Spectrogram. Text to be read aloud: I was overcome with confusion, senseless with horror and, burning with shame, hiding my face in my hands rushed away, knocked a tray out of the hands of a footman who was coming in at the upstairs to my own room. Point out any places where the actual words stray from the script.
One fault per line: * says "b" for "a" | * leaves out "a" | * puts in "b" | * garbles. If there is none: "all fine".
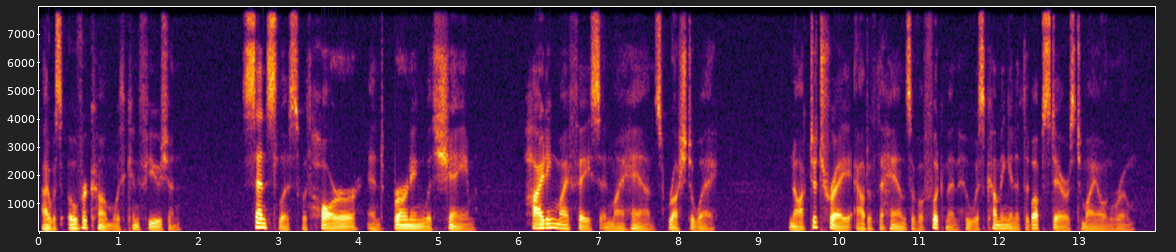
all fine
